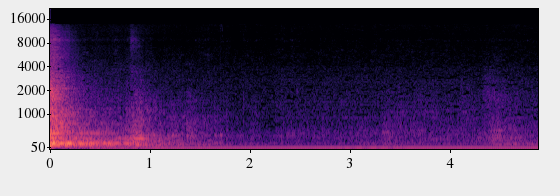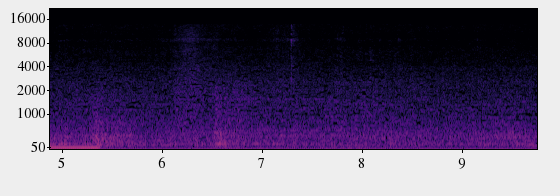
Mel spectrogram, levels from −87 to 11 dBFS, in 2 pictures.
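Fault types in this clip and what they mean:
AAC compression: likely a low-bitrate AAC-LC encode, around 32 kbps, where the coder discards whatever its hearing model judges inaudible. Nothing remains above 14 kHz, so the sound turns dull, and the codec damage is plainly audible as smearing and warbling.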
